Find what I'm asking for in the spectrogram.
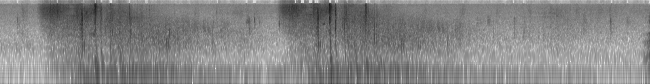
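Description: Two heavy booming blasts from the Confringo fire spell in the Hogwarts Legacy video game, each rumbling and fading over a couple of seconds, loud and close with no talk.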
